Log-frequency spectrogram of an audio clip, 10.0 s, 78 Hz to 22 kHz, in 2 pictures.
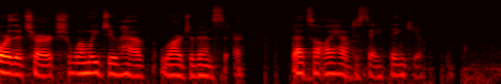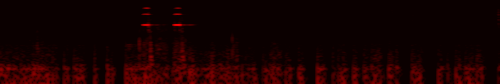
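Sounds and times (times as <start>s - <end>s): faint room noise: 0.0s - 10.0s.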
